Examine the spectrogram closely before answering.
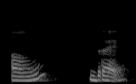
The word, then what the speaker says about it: André: André. Vamos chamar? André. A sílaba tônica está aqui, última. Se ela é a última, ela é uma palavra oxítona.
